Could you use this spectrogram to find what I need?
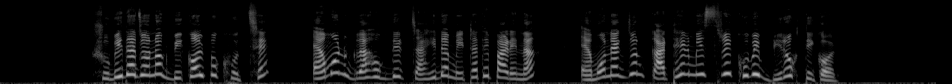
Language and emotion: Bengali, angry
